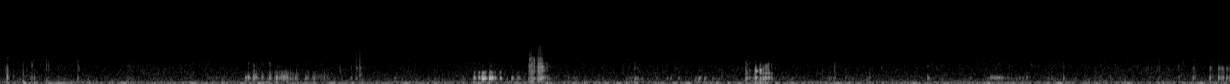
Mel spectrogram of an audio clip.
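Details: Intense stomach growling: low gurgling rumbles and a few louder bubbling growls over a quiet background, ordinary bowel sounds.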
